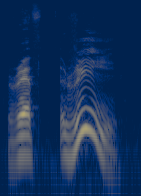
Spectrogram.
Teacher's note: So the last syllable, it is the one that will be heard louder comparing to the other. And so we call this as a stressed syllable.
